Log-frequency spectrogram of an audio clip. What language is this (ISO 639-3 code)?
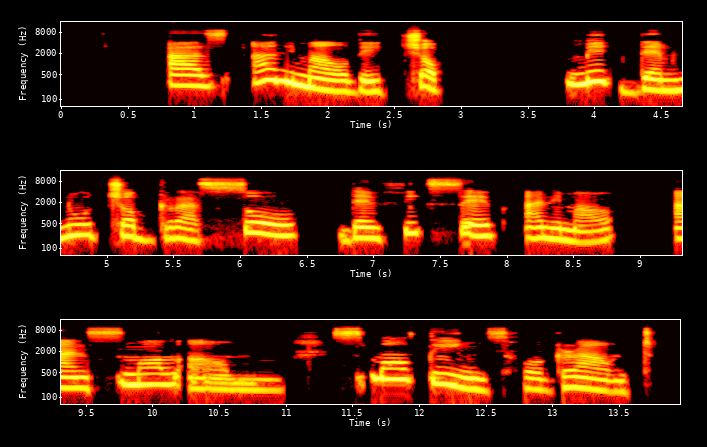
pcm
